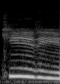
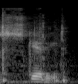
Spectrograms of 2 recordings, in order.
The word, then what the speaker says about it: Skitty: rare Kyogre there's a kitty in there yeah I know there's a Skitty not Kitty it has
